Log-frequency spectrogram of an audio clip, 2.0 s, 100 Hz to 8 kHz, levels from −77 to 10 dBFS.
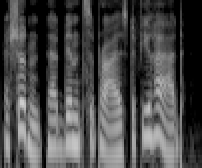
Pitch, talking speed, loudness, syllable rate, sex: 185 Hz, 235 wpm, -20 LUFS, 5.6 syllables/s, female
